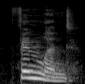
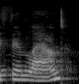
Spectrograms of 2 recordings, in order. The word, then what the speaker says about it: Finland: If you said Finland, you're correct. The A is reduced. Finland. Don't say Finland.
